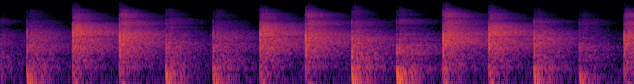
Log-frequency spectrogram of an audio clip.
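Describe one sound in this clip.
Shoes step and tap on a wooden floor in an even rhythm.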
